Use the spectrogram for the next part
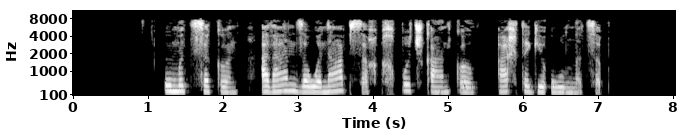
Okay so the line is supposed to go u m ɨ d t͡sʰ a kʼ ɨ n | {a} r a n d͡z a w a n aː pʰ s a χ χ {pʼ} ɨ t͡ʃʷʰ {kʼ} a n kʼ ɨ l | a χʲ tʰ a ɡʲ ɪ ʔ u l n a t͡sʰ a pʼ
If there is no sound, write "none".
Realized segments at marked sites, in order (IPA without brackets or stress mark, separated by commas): a, pʼ, kʼ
